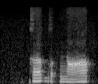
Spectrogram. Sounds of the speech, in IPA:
kʌ ɡʷʌʔŋɑ

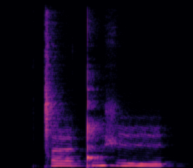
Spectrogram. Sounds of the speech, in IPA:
ǀæːǃɨʒeː

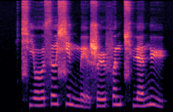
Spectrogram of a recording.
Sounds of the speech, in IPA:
t͡ɕʰjo˧˥ʊ̯sɹ̩˥ ɕi˥˩nmḛ˨˩ɪ̯ʂɻ̩˧˥fə˥n t͡ɕʰɥɛ˧˥n̪y˥˩

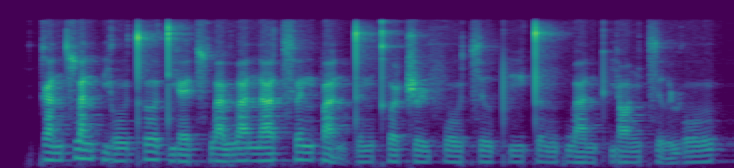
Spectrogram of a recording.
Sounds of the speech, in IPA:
ka˧˥nt͡swa˧n pjo˧˥ʊ̯t̪ʰɤ˥˩ t̪jɛ˧˥t͡sʰwä˧ɻwa˥n ä˥t͡sʰə˥npa̰˨˩n t̪ə˧˥nkʰɤ˧˥ʈ͡ʂɻ̩˧˥ fo˧˥ʊ̯t͡sɹ̩˧˥pʰi˧˥ t̪ɤ˧˥ŋkwa˧˥n pʰjɑ˧˥ŋt͡sɹ̩˨˩ ɻo˧˥ʊ̯

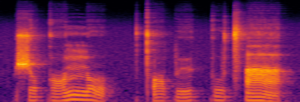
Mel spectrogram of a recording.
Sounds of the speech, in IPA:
ʃokɔnːo | tʼɔpʉkːu t͡sʼa

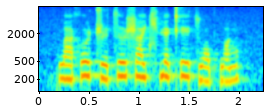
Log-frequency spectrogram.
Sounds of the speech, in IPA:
kwä˨˩xo˥˩ʊ̯ ʈ͡ʂɻ̩˨˩t͡sɹ̩˥ ʂa˥ɪ̯t͡ɕʰɥɛ˥˧kʰe˥˩ɪ̯ t͡swɔ˨˩pʰwɑ˦ŋ

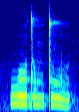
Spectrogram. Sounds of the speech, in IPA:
wodom tul

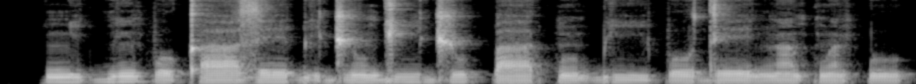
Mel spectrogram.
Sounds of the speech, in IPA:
ɲi˨ɡ͡bĩ˦ po˨˦kʼaː˦zeː˦ɓi˨ d͡ʒũ˦ ɡiː˦d͡ʒu˦˨k͡paː˨k͡pũ˨ ɓiː˦˨po˨ deː˦˨ŋã˦kʷã˦k͡pu˦

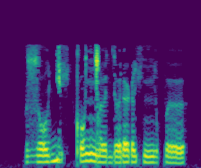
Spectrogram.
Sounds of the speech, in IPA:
zo˨˦ ɟɘ˦çkʼo˦ŋ͡ǀø˨dɾø˨ ɾɘ˦ɽɘ˨ç ɲə˨pø˨

